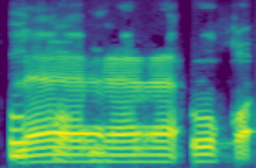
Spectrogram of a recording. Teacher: Baik, qafnya qalqalah, pantulkan.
